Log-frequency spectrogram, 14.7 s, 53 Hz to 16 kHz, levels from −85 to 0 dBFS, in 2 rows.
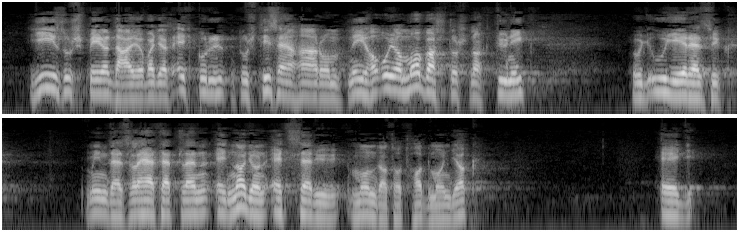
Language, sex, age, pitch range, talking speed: Hungarian, male, 60-79, 115-150 Hz, 95 wpm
